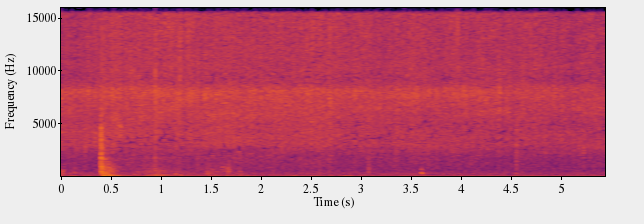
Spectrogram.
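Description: Anjal fish fries in a pan, a steady, moderately faint sizzle and hiss throughout, with a few soft clinks and knocks near the start.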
